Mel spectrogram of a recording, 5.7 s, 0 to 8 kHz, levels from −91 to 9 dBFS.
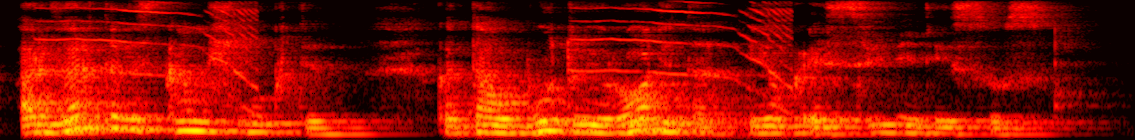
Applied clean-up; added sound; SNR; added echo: none; Squeak; 18 dB; reverberation time 0.7 s.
